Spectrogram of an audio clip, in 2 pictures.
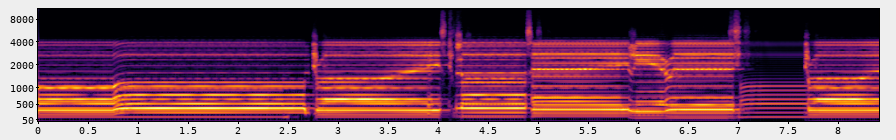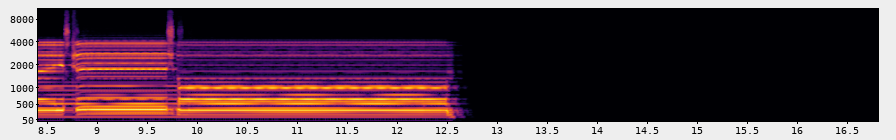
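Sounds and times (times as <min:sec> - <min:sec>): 
tenor singing: 0:00.0 - 0:12.6.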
